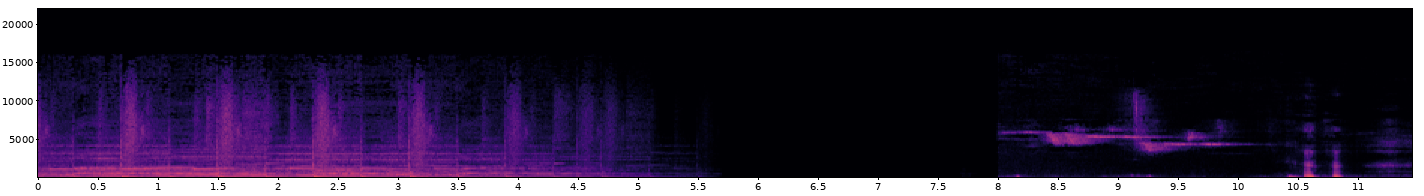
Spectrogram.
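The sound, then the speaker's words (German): Forest birdsong of bright chirps and warbling calls comes in after a stretch of music fades out into a silent gap, with several quick tweets layered together. “Das ist ein Stück Klang vom Wald. Ein Ausschnitt aus der Symphonie der Natur.”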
